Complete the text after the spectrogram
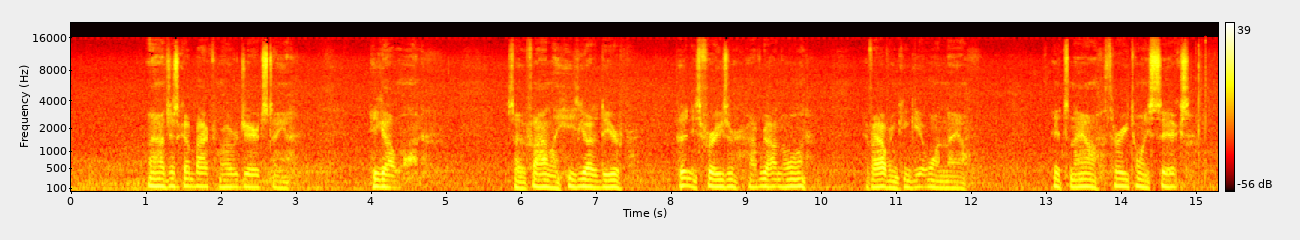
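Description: An elderly man speaks calmly and quietly, close to the microphone.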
